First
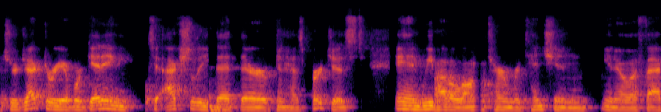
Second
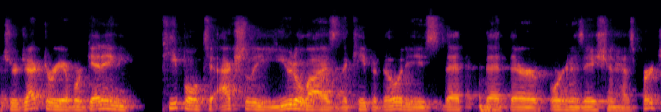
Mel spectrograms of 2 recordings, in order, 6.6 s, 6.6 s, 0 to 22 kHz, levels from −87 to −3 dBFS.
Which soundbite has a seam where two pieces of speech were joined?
first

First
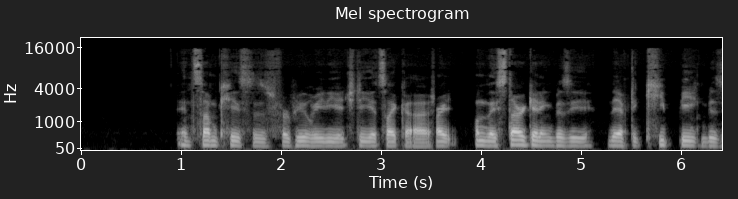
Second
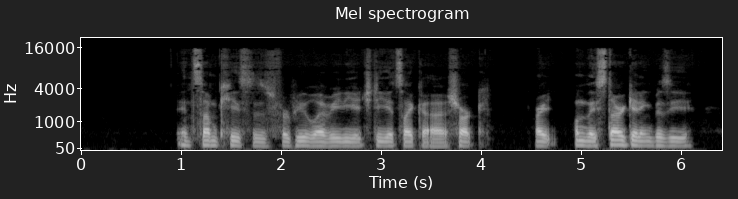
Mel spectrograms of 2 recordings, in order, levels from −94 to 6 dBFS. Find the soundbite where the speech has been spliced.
first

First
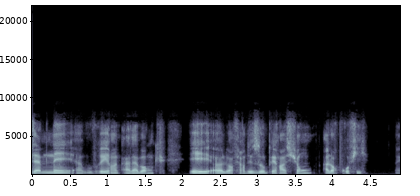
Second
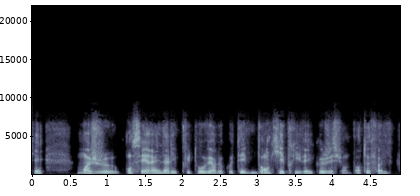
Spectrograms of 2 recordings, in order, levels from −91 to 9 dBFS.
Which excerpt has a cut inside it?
first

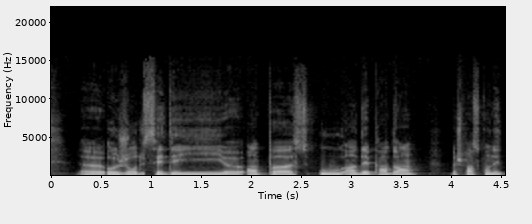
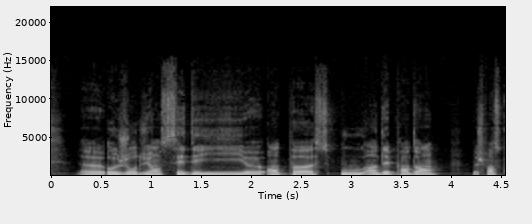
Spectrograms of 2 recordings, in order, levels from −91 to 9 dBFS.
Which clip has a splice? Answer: first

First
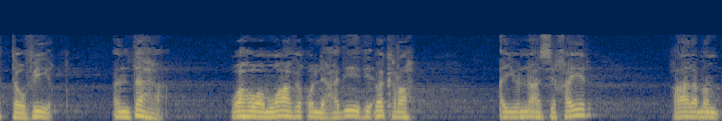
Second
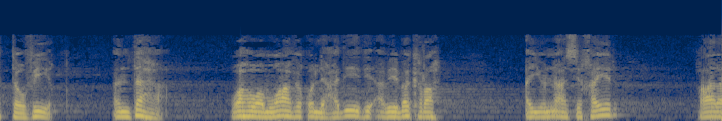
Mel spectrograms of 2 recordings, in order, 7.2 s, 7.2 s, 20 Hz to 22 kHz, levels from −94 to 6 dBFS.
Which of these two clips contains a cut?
first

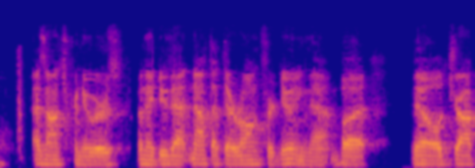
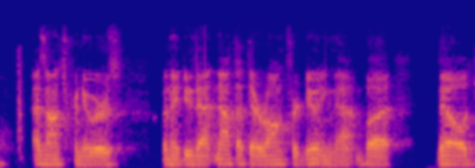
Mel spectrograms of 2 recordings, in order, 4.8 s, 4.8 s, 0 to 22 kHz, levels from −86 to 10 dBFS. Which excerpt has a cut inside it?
first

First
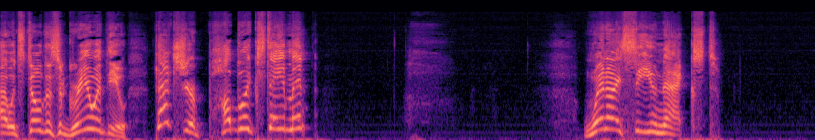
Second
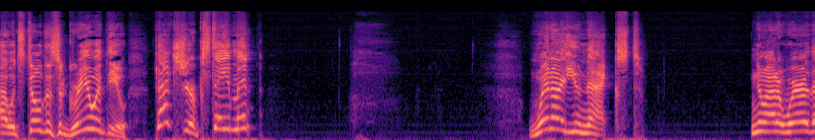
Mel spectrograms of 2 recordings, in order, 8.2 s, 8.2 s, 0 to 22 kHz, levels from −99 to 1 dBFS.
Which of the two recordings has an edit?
second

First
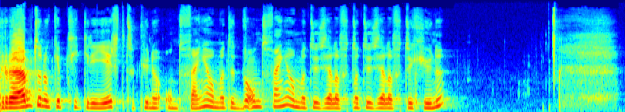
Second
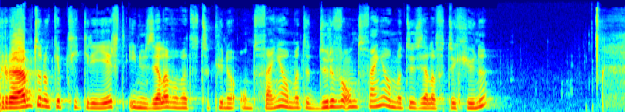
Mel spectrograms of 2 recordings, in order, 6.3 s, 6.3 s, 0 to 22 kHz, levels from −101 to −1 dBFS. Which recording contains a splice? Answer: first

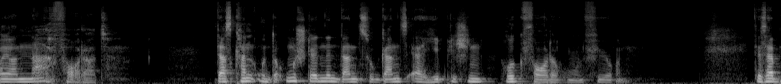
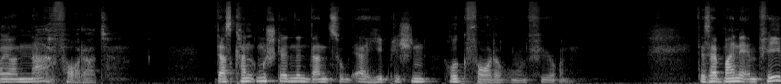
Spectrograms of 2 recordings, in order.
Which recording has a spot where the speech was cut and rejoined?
second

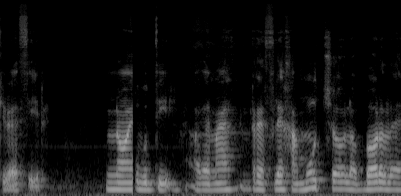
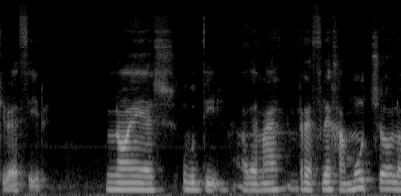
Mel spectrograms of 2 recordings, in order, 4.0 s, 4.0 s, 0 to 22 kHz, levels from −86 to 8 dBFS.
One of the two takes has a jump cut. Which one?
first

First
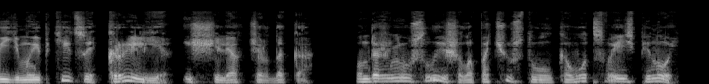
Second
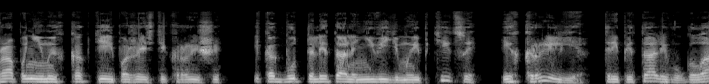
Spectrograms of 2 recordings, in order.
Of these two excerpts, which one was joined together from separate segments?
first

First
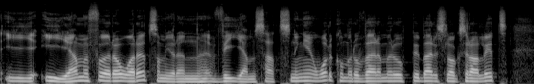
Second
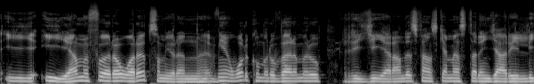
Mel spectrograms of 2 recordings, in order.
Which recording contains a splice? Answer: second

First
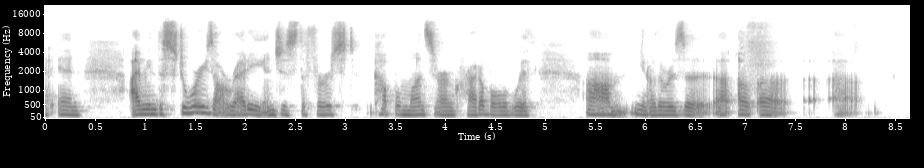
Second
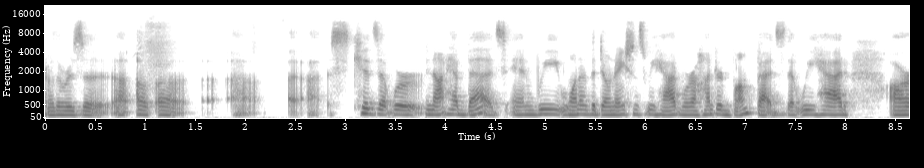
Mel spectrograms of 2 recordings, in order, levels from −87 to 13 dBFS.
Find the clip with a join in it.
second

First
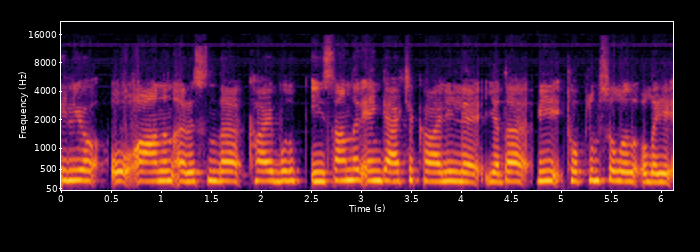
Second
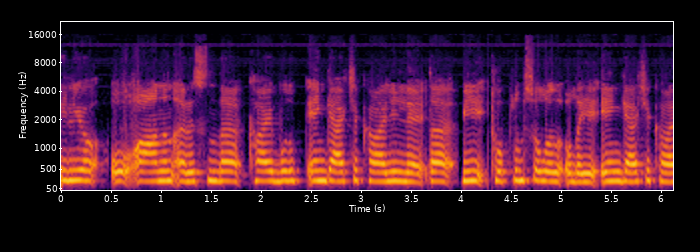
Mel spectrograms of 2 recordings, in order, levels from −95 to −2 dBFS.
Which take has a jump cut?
second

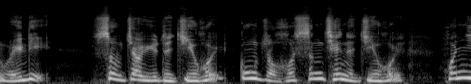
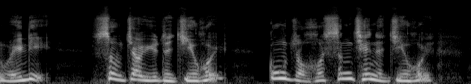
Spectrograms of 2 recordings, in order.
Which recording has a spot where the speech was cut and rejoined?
first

